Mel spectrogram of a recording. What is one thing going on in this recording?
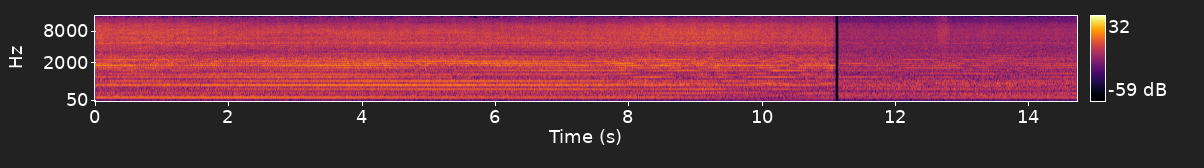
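A large machine hums and whines steadily.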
